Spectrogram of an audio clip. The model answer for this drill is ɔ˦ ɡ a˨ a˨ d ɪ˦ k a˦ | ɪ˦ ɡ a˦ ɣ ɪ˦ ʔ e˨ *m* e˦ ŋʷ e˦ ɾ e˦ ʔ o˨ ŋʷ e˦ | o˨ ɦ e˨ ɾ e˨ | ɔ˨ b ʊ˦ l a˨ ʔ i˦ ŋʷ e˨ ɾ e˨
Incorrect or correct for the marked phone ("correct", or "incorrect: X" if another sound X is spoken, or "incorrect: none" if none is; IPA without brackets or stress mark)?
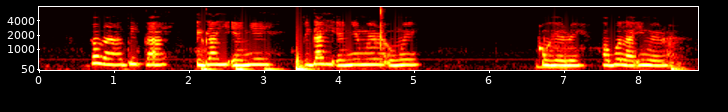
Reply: incorrect: ɲ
